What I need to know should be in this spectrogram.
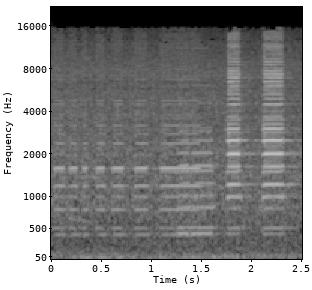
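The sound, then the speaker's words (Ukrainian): Car horns honk repeatedly in a traffic jam over a low, steady rumble of idling traffic, with two louder, brighter blasts standing out near the end. “О, ні, затор. Ненавиджу стояти в заторі.”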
